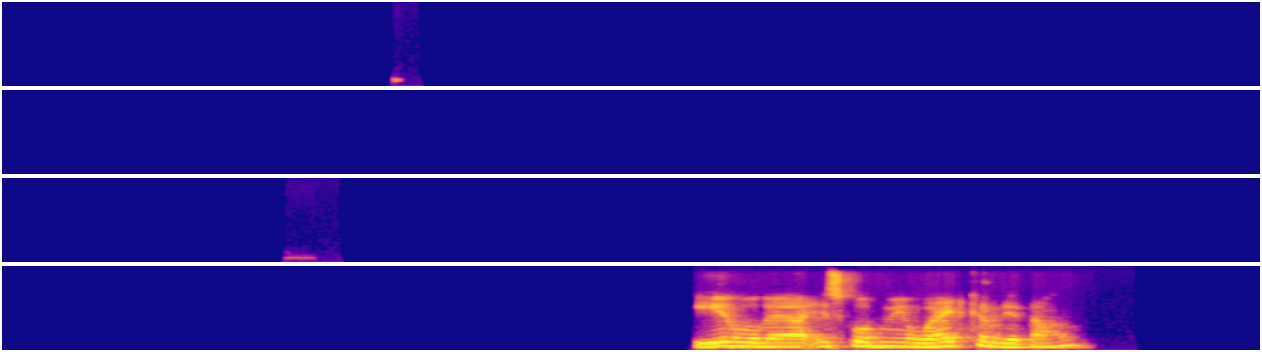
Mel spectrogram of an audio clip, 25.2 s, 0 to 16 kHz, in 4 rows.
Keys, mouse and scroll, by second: 0.0-2.0 typing, 6.4 shift+super+click, 9.7-10.4 scroll up 1, 12.0 alt+shift+click, 18.1 alt+shift+click.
